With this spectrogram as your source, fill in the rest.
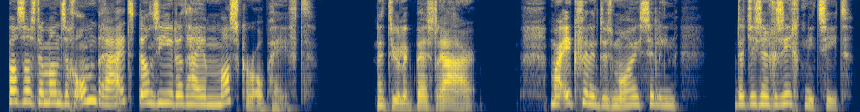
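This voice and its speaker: A woman reading an audiobook aloud in a calm, measured and plain way into a close microphone. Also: medium pitch, no echo. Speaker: audiobook reader. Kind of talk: audiobook narration.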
